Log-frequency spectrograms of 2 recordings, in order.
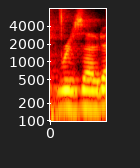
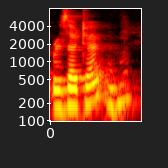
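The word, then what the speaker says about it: risotto: carb Roto okay and it's pronounce risoto Roto risoto it's Italian right right okay with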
